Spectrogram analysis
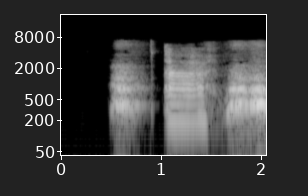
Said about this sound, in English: Sorry, my dog's barking.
